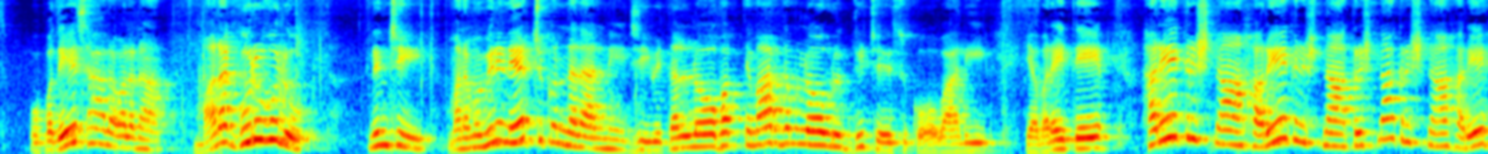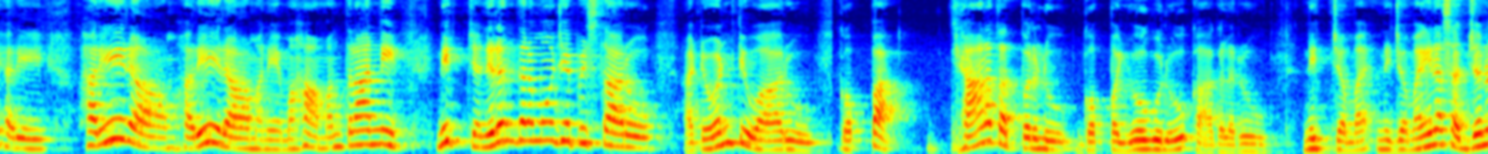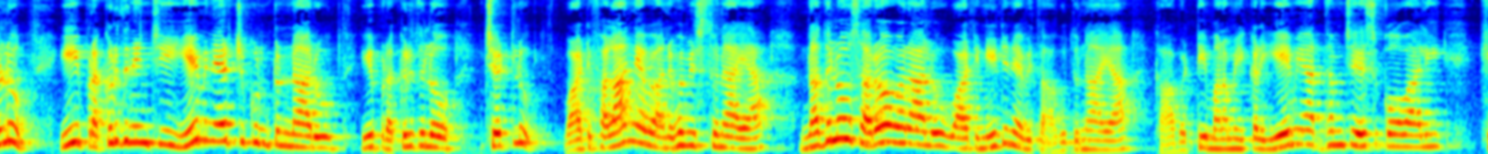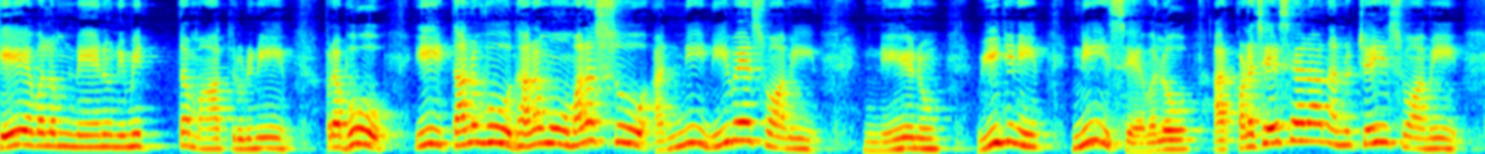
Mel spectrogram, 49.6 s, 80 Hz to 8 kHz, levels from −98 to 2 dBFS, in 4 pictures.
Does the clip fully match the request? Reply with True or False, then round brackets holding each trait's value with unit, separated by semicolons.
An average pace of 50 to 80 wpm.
False (105 wpm)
